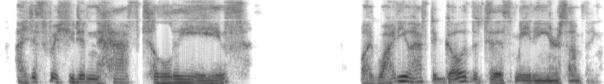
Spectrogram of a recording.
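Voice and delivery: put-on choked-up child voice, tight throat. Retelling a daughter's words while being carried, imitating a choked-up child. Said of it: "through sort of choked up".

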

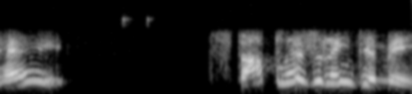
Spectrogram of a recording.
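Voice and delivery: very high shouted yell. Retelling yelling at a rider in the middle of the course: imitating own past yell. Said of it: "I'll yell at him and I'll say".

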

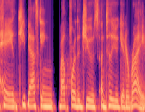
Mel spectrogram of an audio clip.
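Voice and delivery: ordinary talk

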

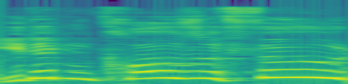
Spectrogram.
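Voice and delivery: very high, shrill yelling outburst. Recounting a woman yelling at someone after finding a rat: retelling someone's yell. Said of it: "she yells at Emily".

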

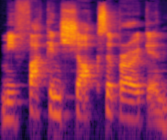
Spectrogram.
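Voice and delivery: put-on, strung-out voice with Australian accent. Quoting a man, the speaker does an Australian junkie voice. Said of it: "That's an Australian junkie voice".

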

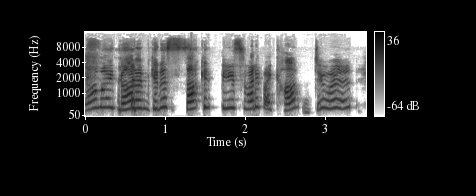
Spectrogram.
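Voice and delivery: loud, high crying panic. Retelling crying in the kinesiologist's office at lunch break, imitating their own crying. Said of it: "I've been in her office in the lunch break crying".

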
